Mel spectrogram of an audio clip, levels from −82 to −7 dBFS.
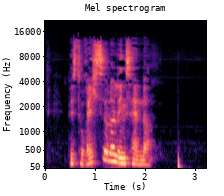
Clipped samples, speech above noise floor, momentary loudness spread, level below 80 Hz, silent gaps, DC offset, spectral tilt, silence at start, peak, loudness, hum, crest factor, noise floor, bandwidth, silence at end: under 0.1%; 41 dB; 17 LU; -42 dBFS; none; under 0.1%; -3.5 dB/octave; 0.5 s; 0 dBFS; -15 LUFS; none; 18 dB; -57 dBFS; 15 kHz; 0.5 s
